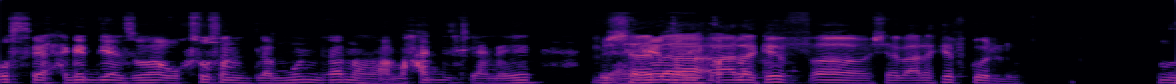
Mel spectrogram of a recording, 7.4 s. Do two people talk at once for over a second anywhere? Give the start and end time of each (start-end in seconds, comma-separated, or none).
3.7-5.0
